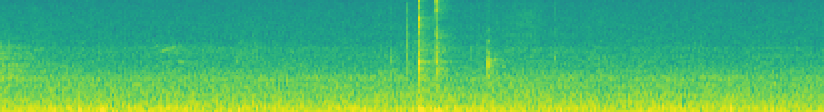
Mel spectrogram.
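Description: Steady low electrical hum, with two small clicks about two seconds in from hands working yarn and thread on a fly-tying hook.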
